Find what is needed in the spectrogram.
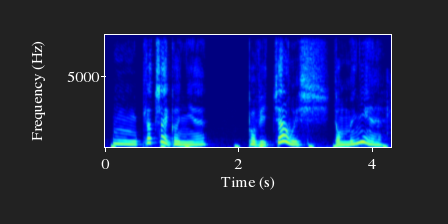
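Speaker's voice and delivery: high, soft, slow sinister woman on the phone; creepy caller voice. Acted. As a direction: purr it like a creepy stalker. Głos stalkerki. (wysoki, cichy, złowieszczy głos dzwoniącej)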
